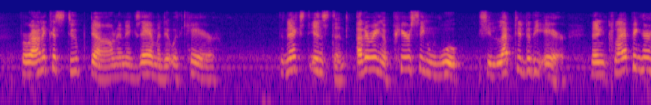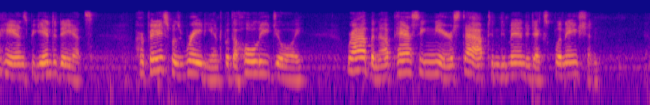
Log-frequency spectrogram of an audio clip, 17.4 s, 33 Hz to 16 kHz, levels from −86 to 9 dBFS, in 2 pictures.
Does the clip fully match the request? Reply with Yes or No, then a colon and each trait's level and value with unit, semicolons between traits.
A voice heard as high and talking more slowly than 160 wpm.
Yes: high, 210 Hz; average, 145 wpm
